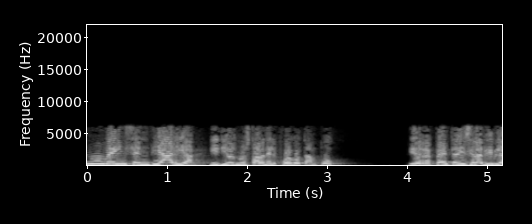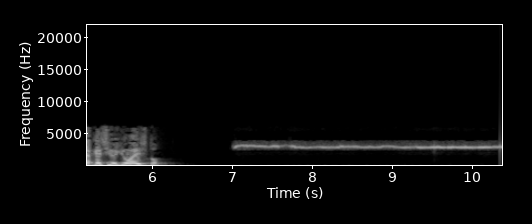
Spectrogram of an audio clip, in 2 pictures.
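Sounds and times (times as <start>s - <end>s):
speech: 0.2s - 3.2s, 4.1s - 6.2s
soft gentle whistle at one steady high pitch: 7.1s - 10.3s.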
